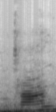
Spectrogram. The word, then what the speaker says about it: Tang: Then the last dynasty, bite your tongue. Pronounce it. Tang Dynasty. Tang Dynasty, which is from 6th century AD to 9th century AD.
